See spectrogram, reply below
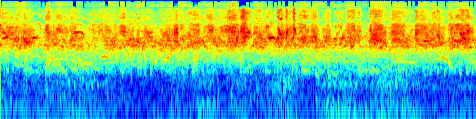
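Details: A flock of budgerigars keeps up a busy chorus of high chirps and chattering, with a few rising and falling whistled notes standing out over the steady twitter.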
